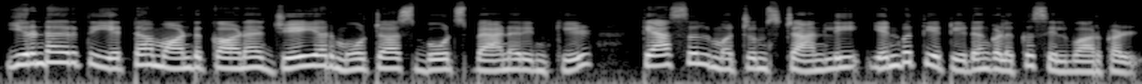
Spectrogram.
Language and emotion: Tamil, neutral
